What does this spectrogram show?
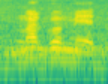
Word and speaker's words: Magomed: Je m'appelle monsieur Magomed. Ça s'écrit comment?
